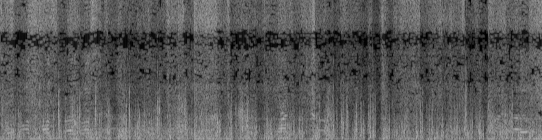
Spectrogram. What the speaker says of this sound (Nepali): हावाको यस्तो झट्का छ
